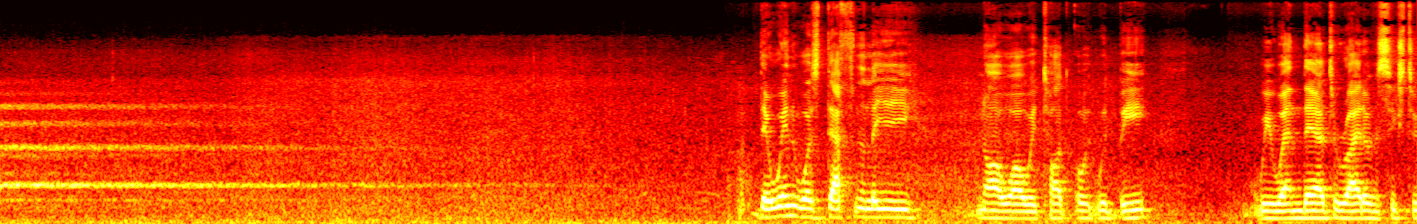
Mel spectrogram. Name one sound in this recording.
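Heavy surf crashes and roars steadily.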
